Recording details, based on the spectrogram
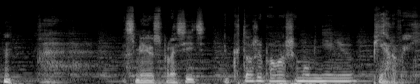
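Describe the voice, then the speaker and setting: An actor playing a confident, ironic detective with a husky voice in a Russian audio drama, speaking in a deliberate, theatrical, questioning manner. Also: male voice, a little high, lively intonation, music in the background. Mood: polite, brisk.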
